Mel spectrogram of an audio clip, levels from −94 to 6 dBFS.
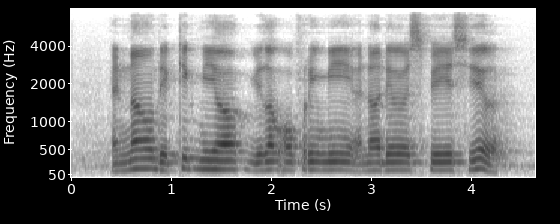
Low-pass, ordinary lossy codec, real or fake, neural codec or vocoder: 7.2 kHz; none; fake; autoencoder, 48 kHz, 32 numbers a frame, DAC-VAE, trained on Japanese speech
